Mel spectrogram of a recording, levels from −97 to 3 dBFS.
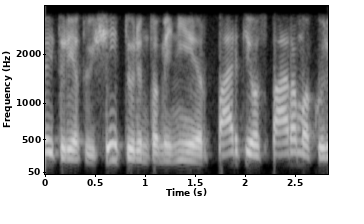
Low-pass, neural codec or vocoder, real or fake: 3.6 kHz; none; real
